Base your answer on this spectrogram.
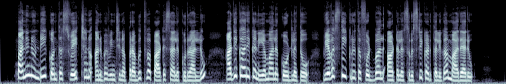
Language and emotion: Telugu, neutral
